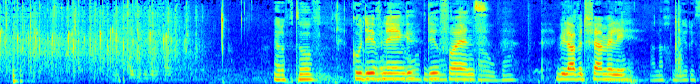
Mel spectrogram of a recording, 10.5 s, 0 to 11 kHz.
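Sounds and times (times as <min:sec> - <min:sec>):
single sharper louder clap: 0:00.0 - 0:03.2
audience applauding with many hands clapping: 0:00.0 - 0:03.3
speech: 0:04.1 - 0:07.6, 0:08.4 - 0:10.4.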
